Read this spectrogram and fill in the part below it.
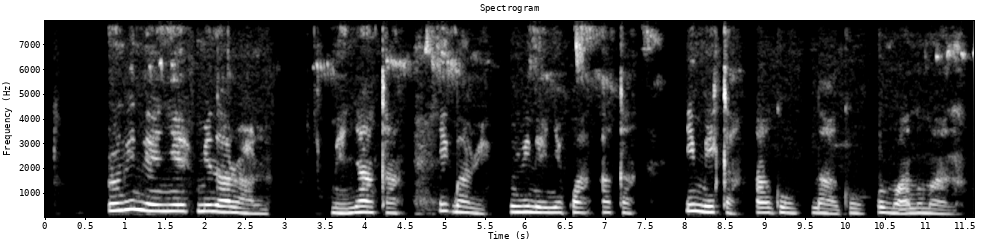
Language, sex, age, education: Igbo, female, 15-29, tertiary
